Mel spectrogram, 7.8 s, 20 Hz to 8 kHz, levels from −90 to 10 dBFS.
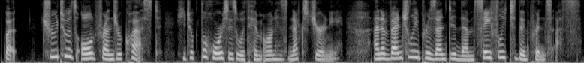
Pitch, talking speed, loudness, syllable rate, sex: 240 Hz, 195 wpm, -19 LUFS, 5.3 syllables/s, female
